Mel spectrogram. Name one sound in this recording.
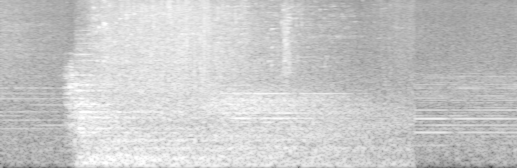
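A bright magical chime swells with a deep boom and rings out.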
